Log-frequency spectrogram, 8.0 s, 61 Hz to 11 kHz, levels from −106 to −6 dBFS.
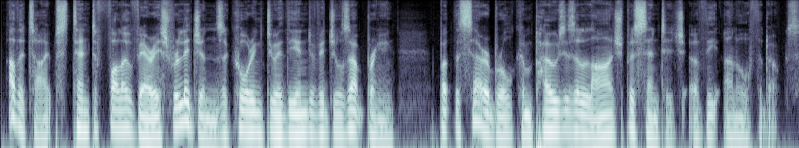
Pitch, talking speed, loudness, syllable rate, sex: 100 Hz, 150 wpm, -20 LUFS, 6.3 syllables/s, male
